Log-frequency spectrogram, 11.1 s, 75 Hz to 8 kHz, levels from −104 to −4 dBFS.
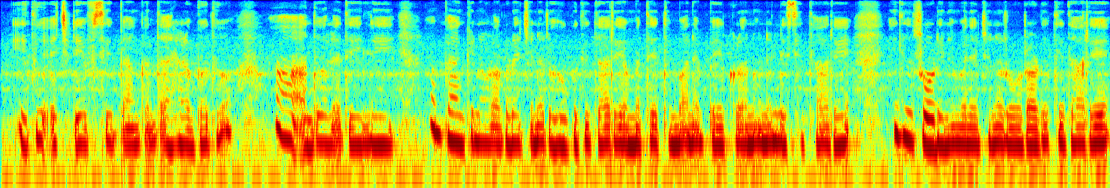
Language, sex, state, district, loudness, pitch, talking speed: Kannada, female, Karnataka, Bijapur, -15 LUFS, 220 Hz, 125 wpm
